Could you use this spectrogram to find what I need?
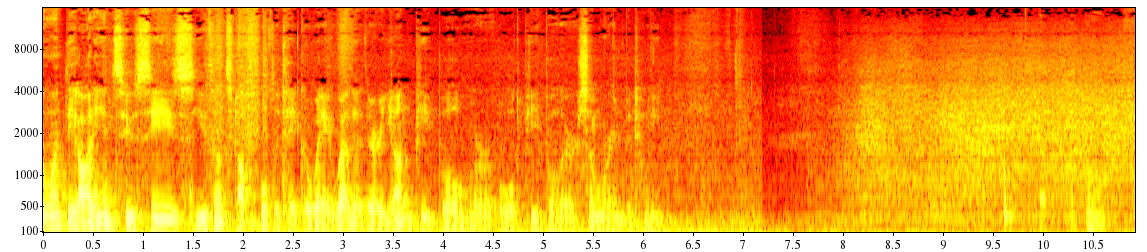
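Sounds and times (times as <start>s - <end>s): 
speech: 0.0s - 6.3s
electric hand dryer blowing air: 7.9s - 10.9s.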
